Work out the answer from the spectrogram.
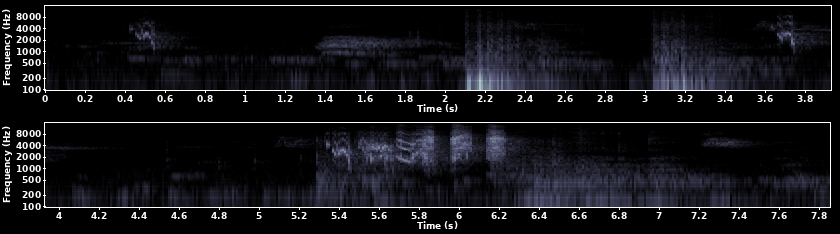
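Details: Happy budgie makes a few isolated short chirps amid soft thumps, then bursts into a dense, loud stretch of rapid high chirping and chatter.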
